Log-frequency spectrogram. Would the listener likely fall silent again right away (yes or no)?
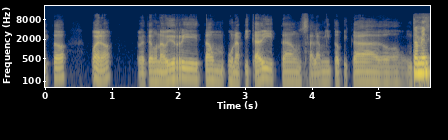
no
